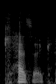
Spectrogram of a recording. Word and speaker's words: Keswick: That's spelled K-E-S-W-I-C, and the W silent, so it's Keswick.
